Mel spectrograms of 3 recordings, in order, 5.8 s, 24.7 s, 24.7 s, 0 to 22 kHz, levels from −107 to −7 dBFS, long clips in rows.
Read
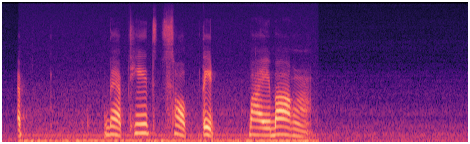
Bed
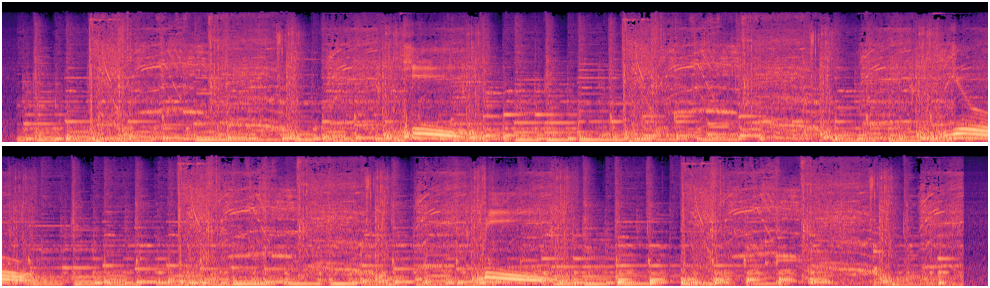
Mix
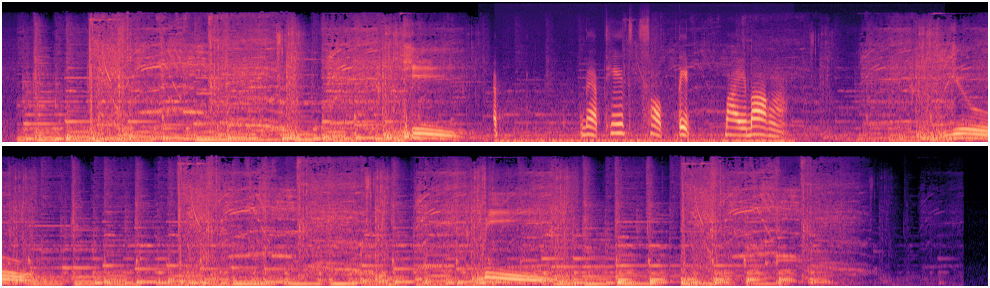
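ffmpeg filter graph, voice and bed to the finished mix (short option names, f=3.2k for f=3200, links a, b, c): -filter_complex "[0:a]adelay=5950,volume=-1.5dB[a];[1:a]volume=14.5dB,afade=t=out:st=5.16:d=0.67:silence=0.11885,afade=t=in:st=10.46:d=1.22:silence=0.16788,afade=t=out:st=21.85:d=1.38:silence=0.0354813[b];[a][b]amix=inputs=2:normalize=0"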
